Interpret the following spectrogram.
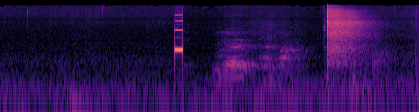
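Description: A single short, sharp electronic beep in a quiet room. It is followed by a brief murmur of a voice and then a short breathy hiss.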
